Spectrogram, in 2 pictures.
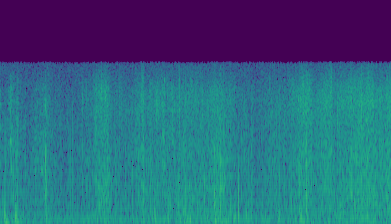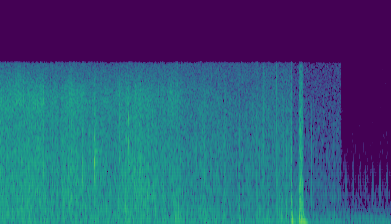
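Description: Branches and leaves rustle and snap as people push through dense brush.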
